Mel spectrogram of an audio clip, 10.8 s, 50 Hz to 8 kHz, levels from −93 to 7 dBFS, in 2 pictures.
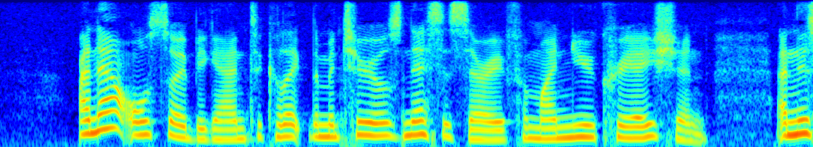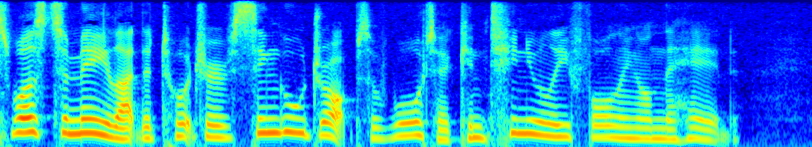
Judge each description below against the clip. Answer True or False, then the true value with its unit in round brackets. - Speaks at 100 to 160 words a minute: False (170 wpm)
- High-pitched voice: True (195 Hz)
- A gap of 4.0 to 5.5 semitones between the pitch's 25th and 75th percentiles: True (4.8 semitones)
